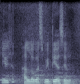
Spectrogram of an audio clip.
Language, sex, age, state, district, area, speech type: Assamese, male, 18-30, Assam, Nalbari, rural, spontaneous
